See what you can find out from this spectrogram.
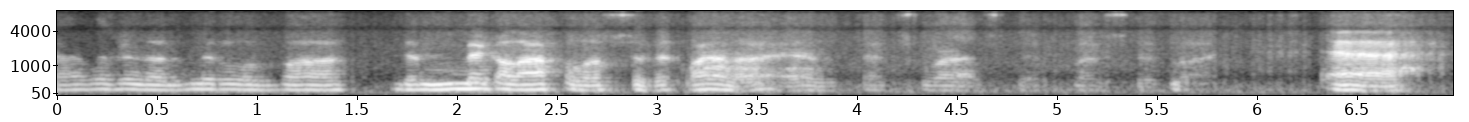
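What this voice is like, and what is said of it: Heavy Georgia Southern accent. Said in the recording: “being from Georgia ... it gave me this heavy accent”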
